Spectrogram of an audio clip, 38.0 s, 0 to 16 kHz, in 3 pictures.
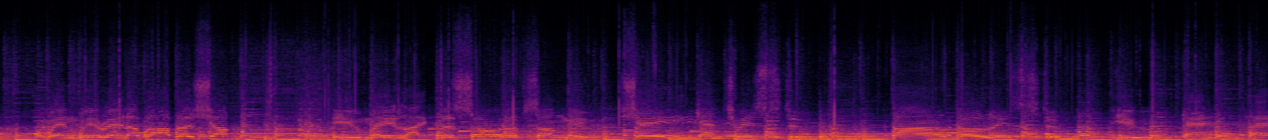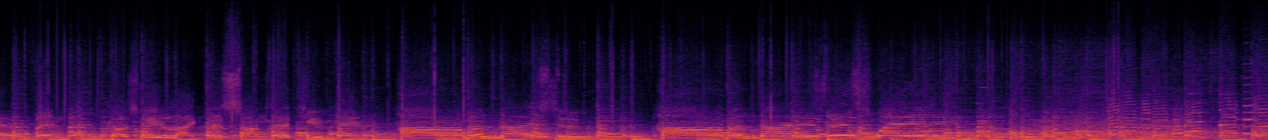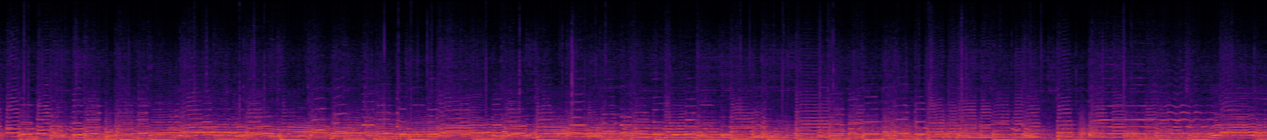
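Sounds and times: steady bass beat: 0.0s - 38.0s
swing jazz band with brass: 0.0s - 38.0s.

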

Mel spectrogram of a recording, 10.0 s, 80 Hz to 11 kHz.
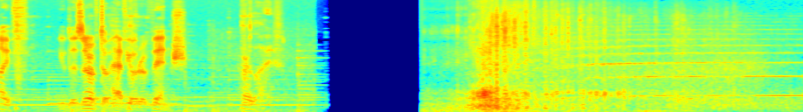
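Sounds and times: rumbling drone: 5.3s - 10.0s.

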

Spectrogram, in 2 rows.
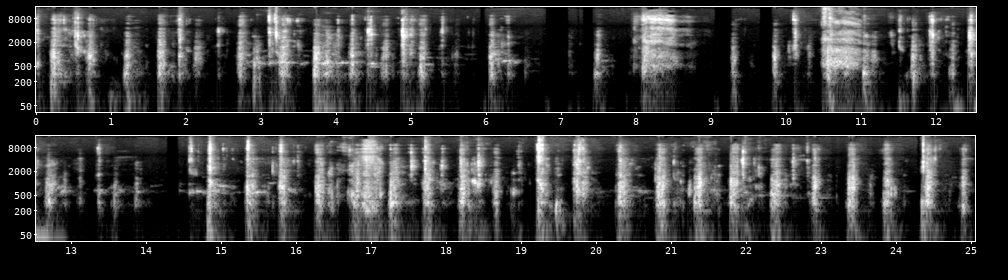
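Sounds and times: people chewing food: 0.0s - 25.0s.

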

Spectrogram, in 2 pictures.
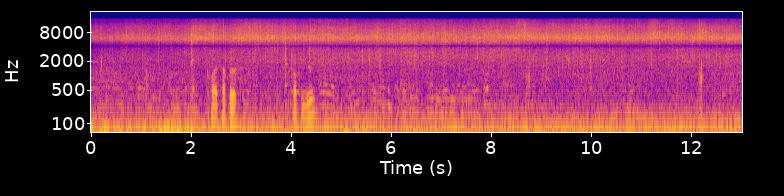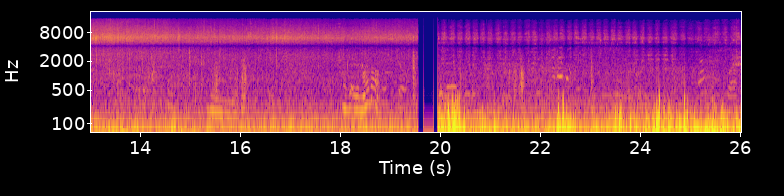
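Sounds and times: sausages sizzling on hotplate: 0.0s - 19.6s.

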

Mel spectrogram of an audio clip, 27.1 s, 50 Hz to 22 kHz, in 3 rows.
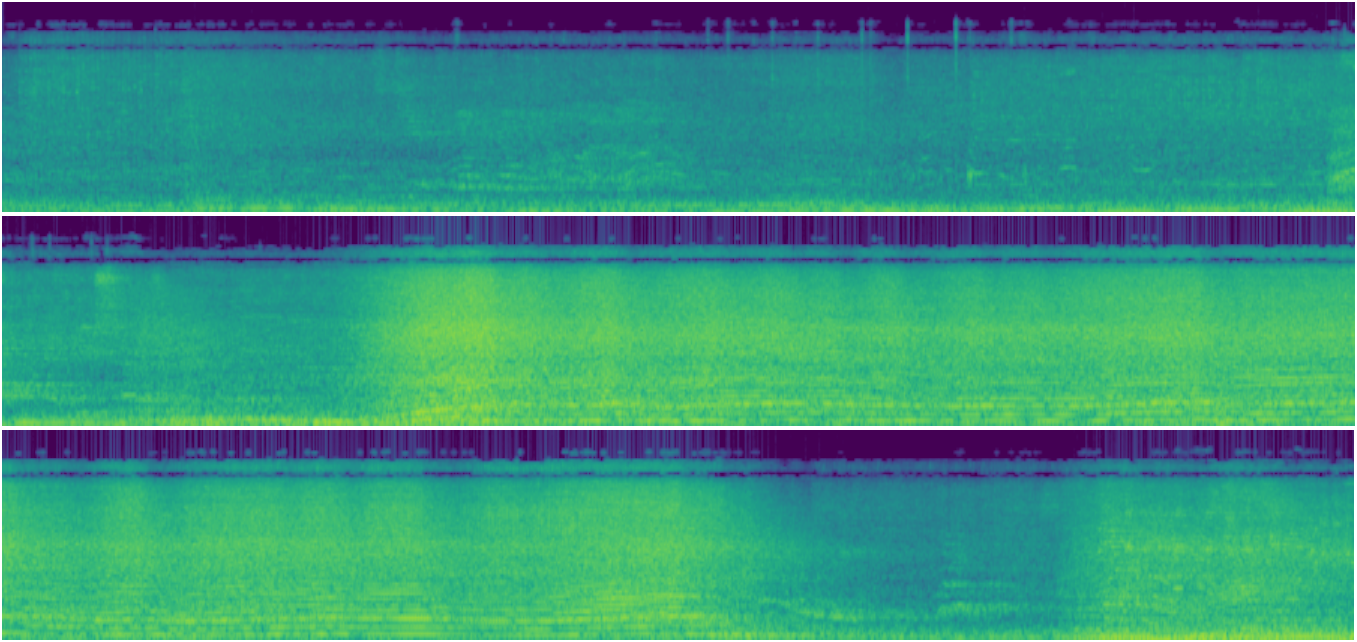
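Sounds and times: tires spinning: 0.0s - 27.0s
car engine revving hard: 10.0s - 23.5s, 25.0s - 27.0s.

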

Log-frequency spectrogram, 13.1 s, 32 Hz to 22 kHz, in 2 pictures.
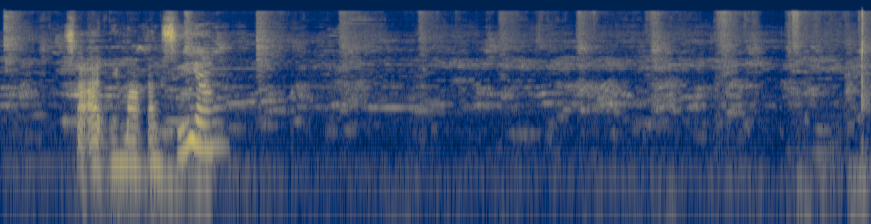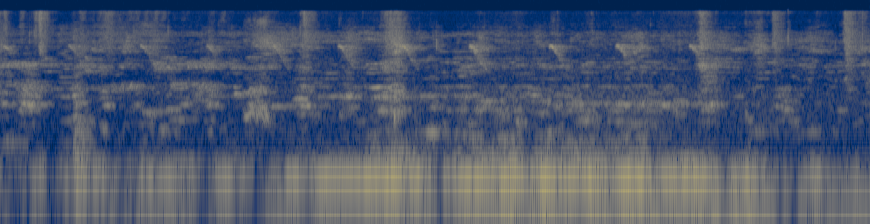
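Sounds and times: small bird chirping: 7.4s - 13.0s.

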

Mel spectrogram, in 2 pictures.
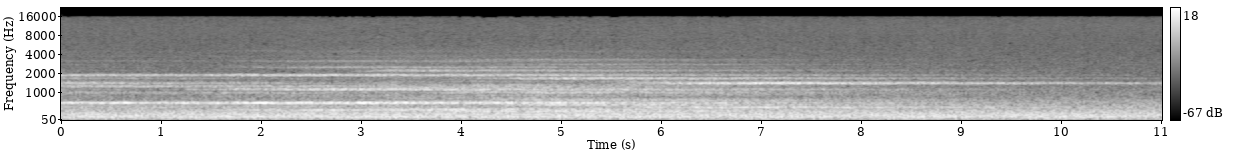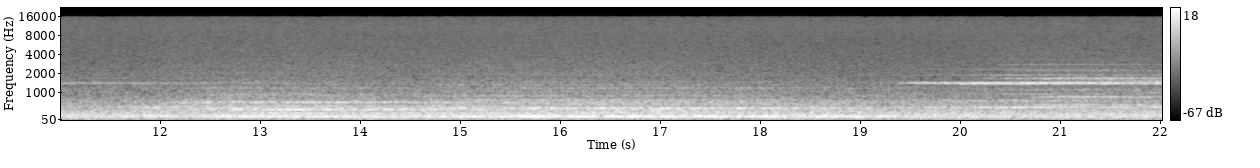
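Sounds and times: dark ambient drone music: 0.0s - 22.0s.

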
